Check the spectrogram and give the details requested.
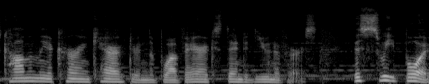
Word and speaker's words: Boisvert: Oh, and by the way, it's pronounced Boisvert, not Boisvert, at least I think.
